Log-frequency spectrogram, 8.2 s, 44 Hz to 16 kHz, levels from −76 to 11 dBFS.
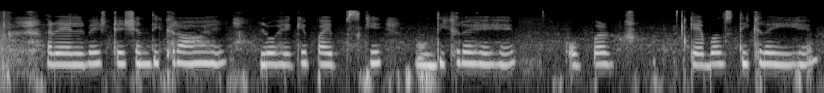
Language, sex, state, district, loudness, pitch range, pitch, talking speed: Hindi, female, Bihar, Saran, -14 LUFS, 275-295 Hz, 280 Hz, 125 wpm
